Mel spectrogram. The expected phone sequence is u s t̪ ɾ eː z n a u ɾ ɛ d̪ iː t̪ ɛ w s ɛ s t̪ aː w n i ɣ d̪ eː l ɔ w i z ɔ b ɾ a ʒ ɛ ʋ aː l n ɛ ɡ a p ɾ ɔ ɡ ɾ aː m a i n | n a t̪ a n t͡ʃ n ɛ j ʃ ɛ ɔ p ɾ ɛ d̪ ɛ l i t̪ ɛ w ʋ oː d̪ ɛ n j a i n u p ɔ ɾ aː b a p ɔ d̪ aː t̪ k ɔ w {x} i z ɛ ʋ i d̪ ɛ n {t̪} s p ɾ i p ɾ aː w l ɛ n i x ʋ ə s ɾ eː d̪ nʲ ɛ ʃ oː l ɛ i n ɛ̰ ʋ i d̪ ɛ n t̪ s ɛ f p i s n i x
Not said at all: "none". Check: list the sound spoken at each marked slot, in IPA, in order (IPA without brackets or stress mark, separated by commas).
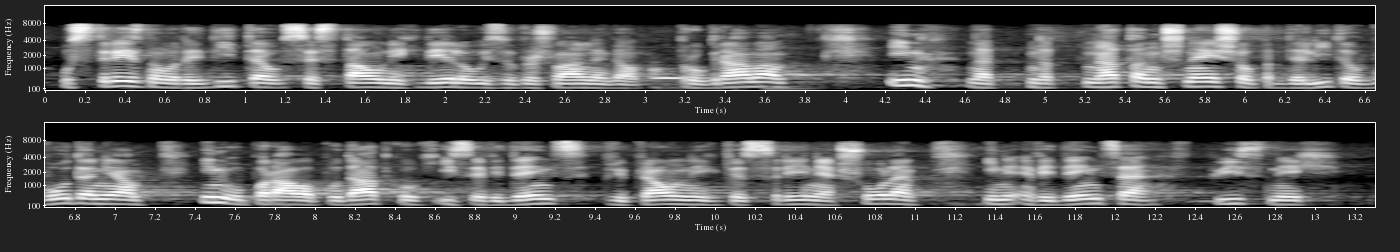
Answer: x, t̪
